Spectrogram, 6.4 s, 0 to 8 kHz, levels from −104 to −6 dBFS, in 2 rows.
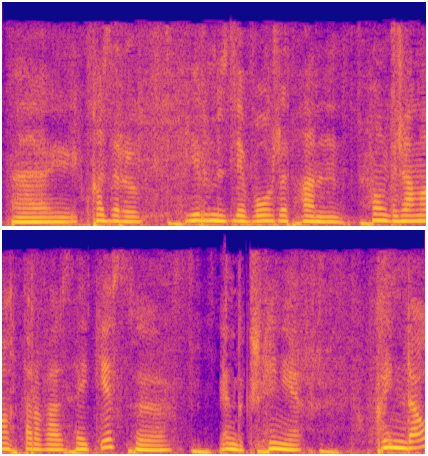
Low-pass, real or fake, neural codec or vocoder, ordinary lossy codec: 7.2 kHz; fake; codec, 16 kHz, 2 kbps, X-Codec, WavLM features, trained on Multilingual LibriSpeech; AAC, 32 kbps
